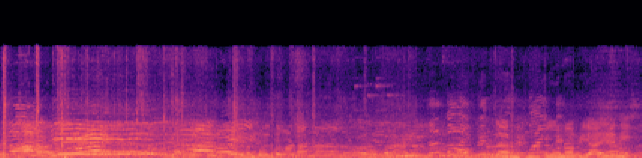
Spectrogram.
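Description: Crowd chatter: many voices talking and calling out at once, some high and raised, over one another.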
